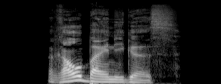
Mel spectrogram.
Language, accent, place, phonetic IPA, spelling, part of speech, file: German, Germany, Berlin, [ˈʁaʊ̯ˌbaɪ̯nɪɡəs], raubeiniges, adjective, De-raubeiniges.ogg
- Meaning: strong/mixed nominative/accusative neuter singular of raubeinig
